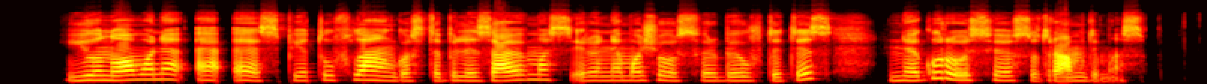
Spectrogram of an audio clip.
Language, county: Lithuanian, Vilnius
